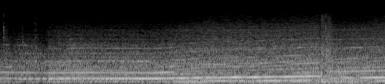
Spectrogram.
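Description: Race car engine in Gran Turismo 7, a loud continuous howl that climbs in pitch as the car accelerates, with a steady whine underneath and no talking.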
